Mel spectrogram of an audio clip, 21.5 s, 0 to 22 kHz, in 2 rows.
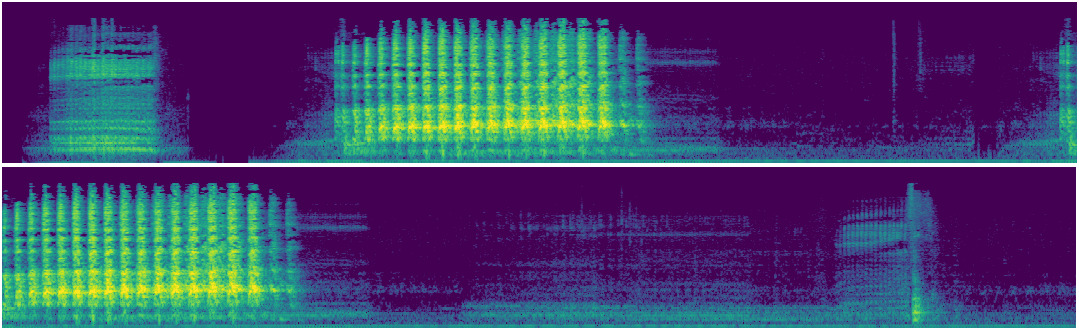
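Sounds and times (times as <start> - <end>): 
lemur barks and howls: 3.6 - 6.4, 10.8 - 13.7.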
